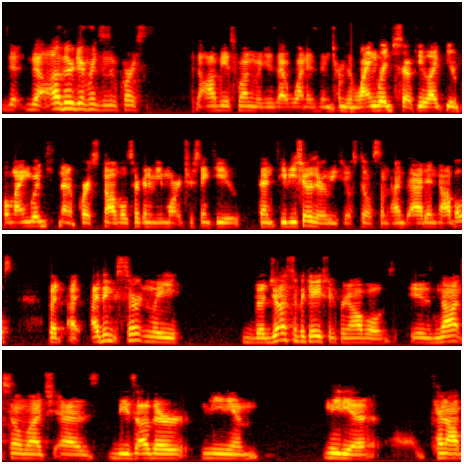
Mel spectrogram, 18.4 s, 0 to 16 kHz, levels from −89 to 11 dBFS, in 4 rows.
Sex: male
